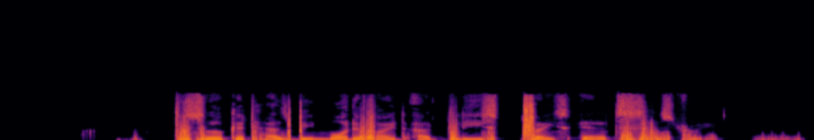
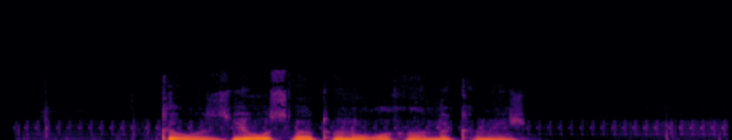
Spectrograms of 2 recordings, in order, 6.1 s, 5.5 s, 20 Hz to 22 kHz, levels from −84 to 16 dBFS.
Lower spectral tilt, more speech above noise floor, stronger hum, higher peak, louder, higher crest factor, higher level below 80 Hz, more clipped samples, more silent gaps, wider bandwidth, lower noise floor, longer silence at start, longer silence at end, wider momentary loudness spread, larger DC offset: second, -5.5 dB/octave vs -9.5 dB/octave; second, 33 dB vs 45 dB; neither; about the same, 0 dBFS vs -2 dBFS; first, -18 LUFS vs -22 LUFS; about the same, 18 dB vs 22 dB; first, -48 dBFS vs -64 dBFS; neither; first, 5.51-5.60 s vs none; about the same, 7.6 kHz vs 7.8 kHz; second, -52 dBFS vs -67 dBFS; second, 1 s vs 1.2 s; second, 0.1 s vs 1.6 s; first, 11 LU vs 6 LU; neither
